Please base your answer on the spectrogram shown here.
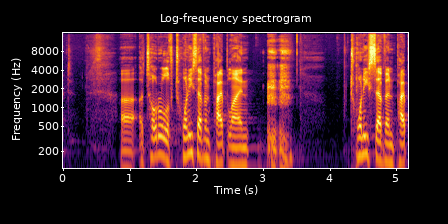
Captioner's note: coughs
